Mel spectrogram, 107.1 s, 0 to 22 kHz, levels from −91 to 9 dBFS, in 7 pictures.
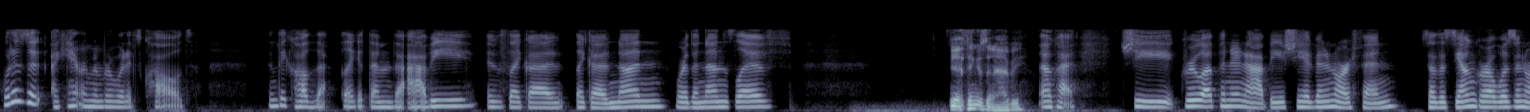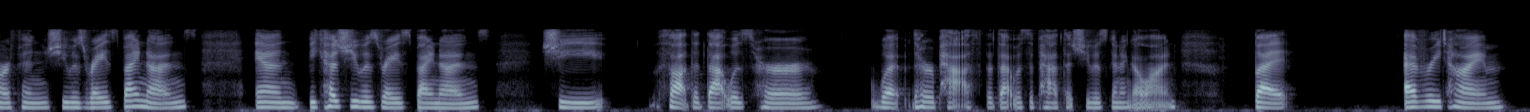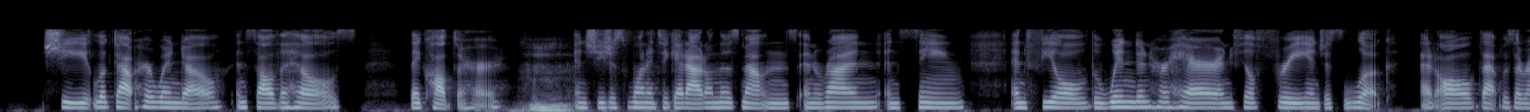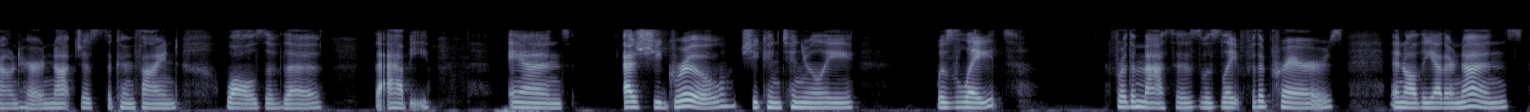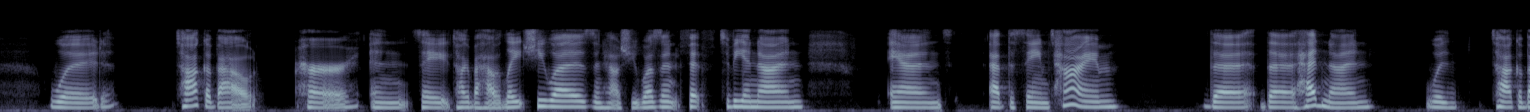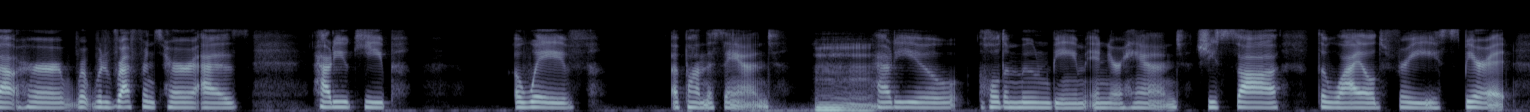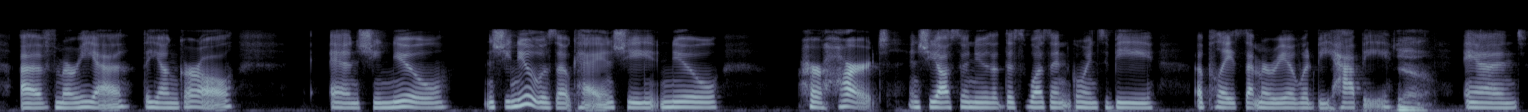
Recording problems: high frequencies cut off; noticeable; nothing above 7 kHz

